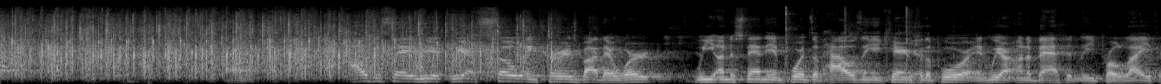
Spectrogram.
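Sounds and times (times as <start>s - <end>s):
audience applauding: 0.0s - 6.0s
speech: 3.6s - 11.5s.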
